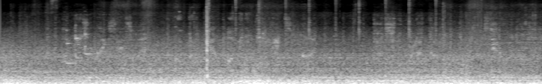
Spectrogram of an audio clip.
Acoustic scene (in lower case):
car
